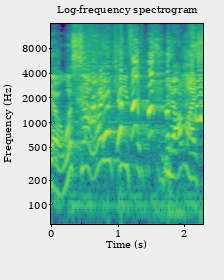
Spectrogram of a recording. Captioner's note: laughing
